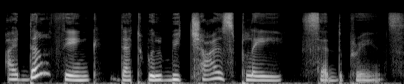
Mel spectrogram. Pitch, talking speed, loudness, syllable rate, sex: 215 Hz, 165 wpm, -19 LUFS, 3.2 syllables/s, female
